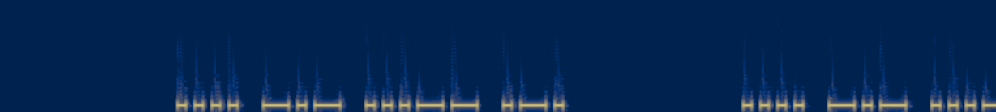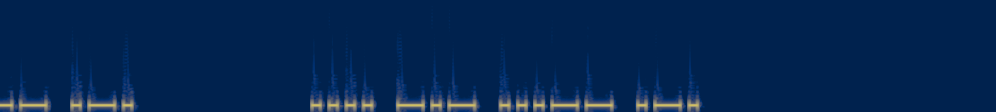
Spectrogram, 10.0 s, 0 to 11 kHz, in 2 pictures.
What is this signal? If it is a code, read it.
Morse code, heard as a keyed tone, about 27 wpm, 700 Hz. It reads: HK3R HK3R HK3R
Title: DXCC-100 Call Signs - 4 Characters - Repeated 3x - 28wpm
